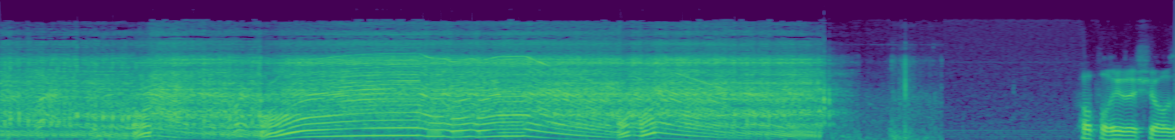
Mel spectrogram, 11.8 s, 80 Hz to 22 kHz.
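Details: Husqvarna 455 Rancher chainsaw revs clean and high, sags in pitch biting into a heavy block of big wood, then pulls back up with no stumbling, running normally; earlier power loss was traced to a dirty, discoloured fuel filter.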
